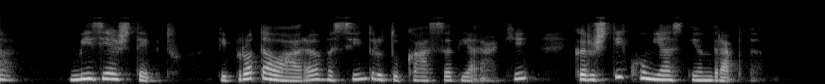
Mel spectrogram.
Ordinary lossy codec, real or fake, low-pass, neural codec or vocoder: Opus, 32 kbps; fake; 7.2 kHz; codec, 16 kHz, about 1 kbps, DyCAST, with the encoder's durations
